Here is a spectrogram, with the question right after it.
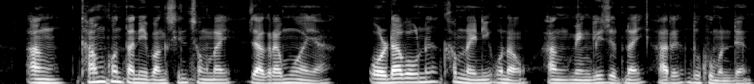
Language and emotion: Bodo, sad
